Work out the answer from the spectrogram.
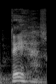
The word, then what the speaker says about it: Texas: Bueno, pues bien, salvo esos casos puntuales de Florida, Georgia y Texas, o Texas, que es como se pronuncia en castellano, el sur de los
